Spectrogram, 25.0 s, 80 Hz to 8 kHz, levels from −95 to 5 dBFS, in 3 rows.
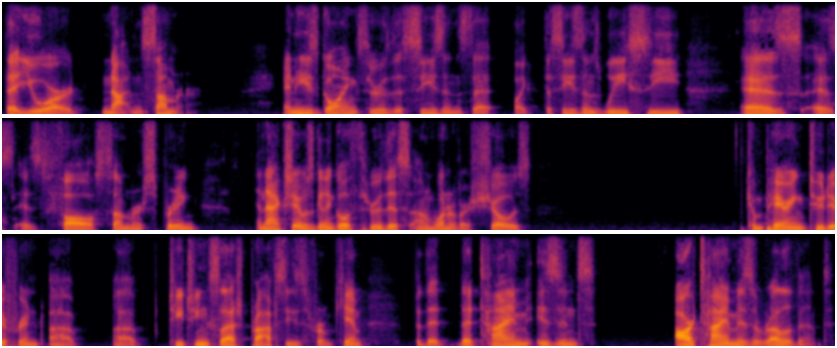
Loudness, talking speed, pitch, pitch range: -26 LUFS, 135 wpm, 120 Hz, 110-155 Hz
